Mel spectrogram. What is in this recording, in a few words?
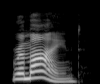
"REMIND", English; 3000 words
